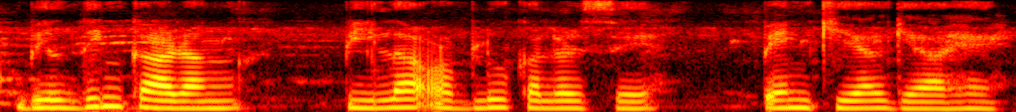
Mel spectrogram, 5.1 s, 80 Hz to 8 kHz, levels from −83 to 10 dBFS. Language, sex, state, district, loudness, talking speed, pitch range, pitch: Hindi, female, Arunachal Pradesh, Papum Pare, -16 LUFS, 140 wpm, 185-205 Hz, 195 Hz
